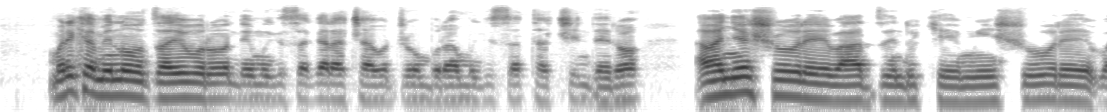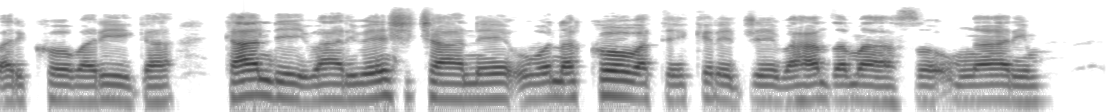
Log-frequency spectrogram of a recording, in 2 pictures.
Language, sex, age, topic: Rundi, male, 36-49, education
